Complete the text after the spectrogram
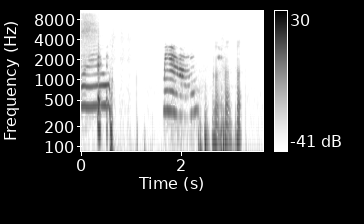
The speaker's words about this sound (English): Meow. Meow. Here come kitty.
